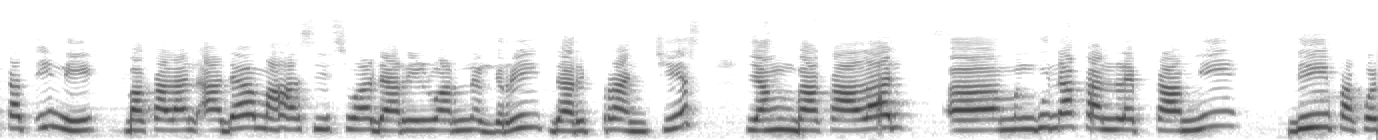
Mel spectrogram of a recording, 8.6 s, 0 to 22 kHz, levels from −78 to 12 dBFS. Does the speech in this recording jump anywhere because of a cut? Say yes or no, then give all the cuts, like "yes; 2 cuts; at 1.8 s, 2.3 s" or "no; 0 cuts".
no; 0 cuts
